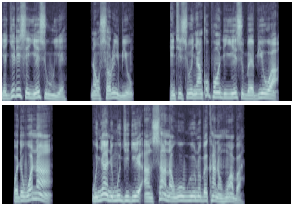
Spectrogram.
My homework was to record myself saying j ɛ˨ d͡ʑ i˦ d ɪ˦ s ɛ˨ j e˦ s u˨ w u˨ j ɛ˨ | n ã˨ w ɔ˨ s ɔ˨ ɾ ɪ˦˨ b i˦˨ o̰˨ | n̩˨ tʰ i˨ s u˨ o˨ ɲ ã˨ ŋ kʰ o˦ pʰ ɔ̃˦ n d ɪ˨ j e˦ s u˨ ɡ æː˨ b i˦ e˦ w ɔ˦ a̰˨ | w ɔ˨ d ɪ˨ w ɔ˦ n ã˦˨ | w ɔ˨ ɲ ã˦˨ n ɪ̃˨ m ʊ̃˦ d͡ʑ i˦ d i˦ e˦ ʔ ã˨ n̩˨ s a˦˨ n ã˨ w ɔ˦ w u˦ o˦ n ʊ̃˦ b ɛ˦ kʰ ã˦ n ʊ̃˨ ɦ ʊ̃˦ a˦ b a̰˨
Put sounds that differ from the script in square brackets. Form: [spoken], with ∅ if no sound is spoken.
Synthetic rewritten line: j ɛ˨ d͡ʑ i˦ d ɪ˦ s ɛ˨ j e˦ s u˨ w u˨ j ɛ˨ | n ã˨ w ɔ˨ s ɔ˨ ɾ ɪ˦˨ b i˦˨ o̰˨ | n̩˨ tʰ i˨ s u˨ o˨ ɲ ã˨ ŋ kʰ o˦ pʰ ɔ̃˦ n d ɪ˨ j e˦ s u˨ [b] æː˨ b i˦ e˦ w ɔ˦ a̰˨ | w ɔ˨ d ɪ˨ w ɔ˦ n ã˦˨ | w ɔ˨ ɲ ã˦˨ n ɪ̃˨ m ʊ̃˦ d͡ʑ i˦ d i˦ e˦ ʔ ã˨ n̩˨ s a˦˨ n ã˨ w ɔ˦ w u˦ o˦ n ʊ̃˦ b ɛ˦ kʰ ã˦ n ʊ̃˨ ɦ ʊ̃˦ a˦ b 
